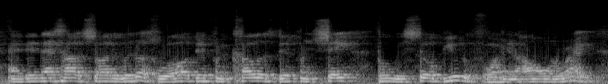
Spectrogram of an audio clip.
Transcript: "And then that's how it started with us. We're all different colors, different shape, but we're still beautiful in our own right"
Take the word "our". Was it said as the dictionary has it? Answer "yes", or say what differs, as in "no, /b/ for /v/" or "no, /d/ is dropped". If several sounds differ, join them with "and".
no, /l/ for /ɹ/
